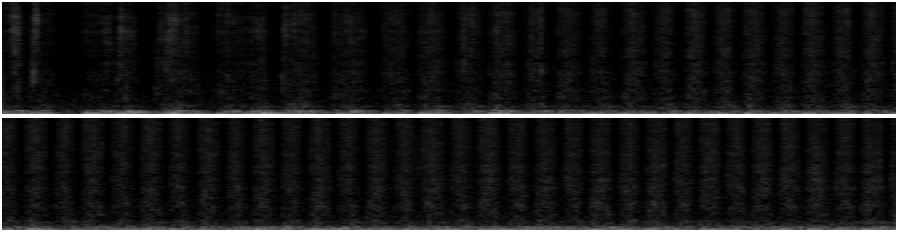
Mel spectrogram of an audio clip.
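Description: A wooden stylus scratches the black wax coating along the top edge of a flat, thin scratch-art card in fast back-and-forth strokes, while a long-nailed hand rests flat on the sheet. The result is a steady, rapid rubbing scratch with a low, dull body and many quick, evenly spaced strokes running the whole clip.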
